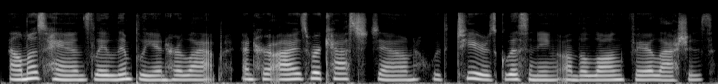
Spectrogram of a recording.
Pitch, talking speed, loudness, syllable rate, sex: 225 Hz, 175 wpm, -17 LUFS, 4.0 syllables/s, female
